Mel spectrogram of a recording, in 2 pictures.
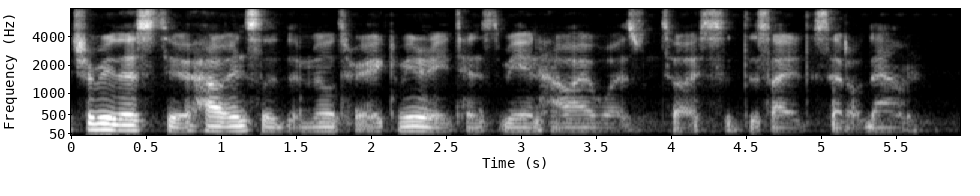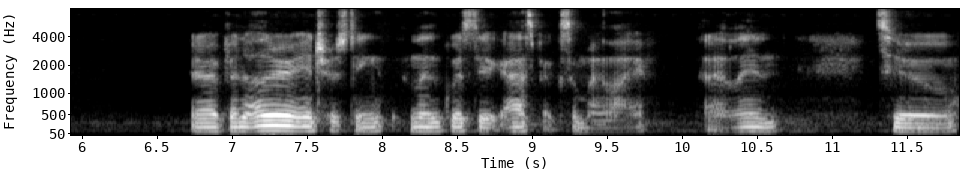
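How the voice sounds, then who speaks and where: This man talks at a fairly quick pace. His fairly low voice keeps a fairly even intonation. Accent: American. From southeastern Virginia (Tidewater). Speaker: military veteran, language student. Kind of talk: scripted narration.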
